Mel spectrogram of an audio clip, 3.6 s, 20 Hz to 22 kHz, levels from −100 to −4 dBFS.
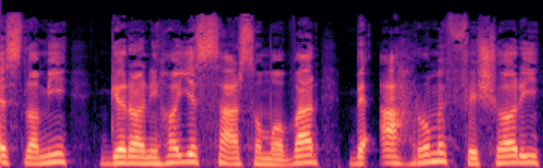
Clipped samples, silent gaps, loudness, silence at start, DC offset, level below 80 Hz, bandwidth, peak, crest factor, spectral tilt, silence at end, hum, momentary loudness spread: under 0.1%; none; -21 LUFS; 0 s; under 0.1%; -62 dBFS; 16 kHz; -4 dBFS; 16 dB; -5 dB/octave; 0.05 s; none; 5 LU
